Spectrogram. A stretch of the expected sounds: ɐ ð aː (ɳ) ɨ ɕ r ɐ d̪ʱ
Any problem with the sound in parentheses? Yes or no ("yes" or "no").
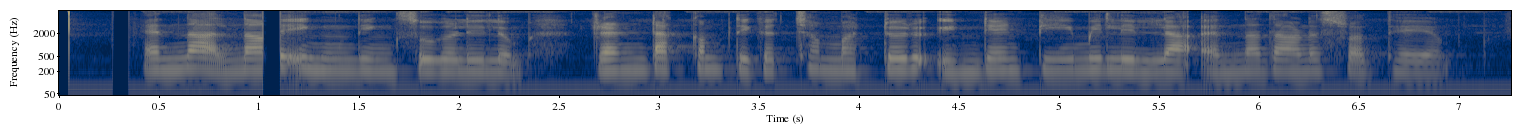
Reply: no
